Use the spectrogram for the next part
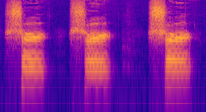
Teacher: The position for this syllable of the tongue position is one in which the tip is curled back and is slightly farther back than it would be in the case of the dental sibilants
